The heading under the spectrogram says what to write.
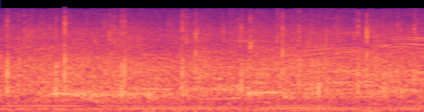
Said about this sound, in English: They're clapping for this.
